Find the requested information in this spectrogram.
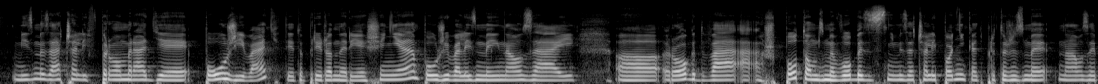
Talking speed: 160 wpm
